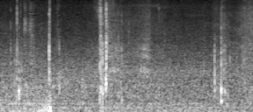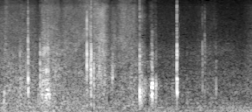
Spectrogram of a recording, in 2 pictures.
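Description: Handling noise: scattered clicks and short rustles as the camera is moved about, with a low hum that cuts off about half a second in. No engine or aircraft sound is heard from the lights in the sky.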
